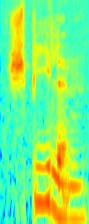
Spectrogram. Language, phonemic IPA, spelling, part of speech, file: German, /ˈʃpiːlən/, spielen, verb, De-spielen.ogg
- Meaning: 1. to play (engage in some activity for fun or entertainment) 2. to play, to engage in (a game, a sport, etc.) 3. to play, to perform (a piece of music, a role in theater or a movie)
